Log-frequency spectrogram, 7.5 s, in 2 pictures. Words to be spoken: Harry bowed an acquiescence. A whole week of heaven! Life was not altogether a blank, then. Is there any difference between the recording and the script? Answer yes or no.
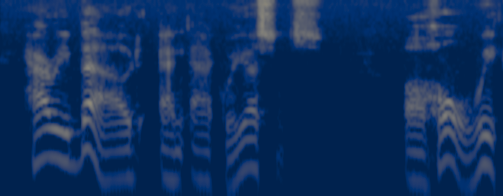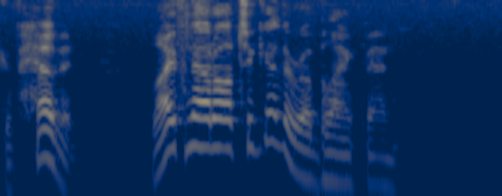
yes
